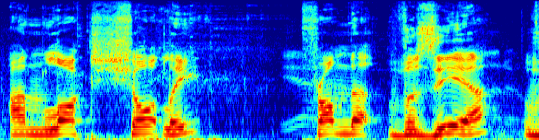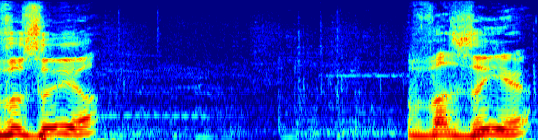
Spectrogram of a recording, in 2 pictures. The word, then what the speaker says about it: Vizier: Vizier, apparently is how you pronounce it. You got to pronounce it like that. Vizier. You got to pronounce it like that from the south into Texas.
